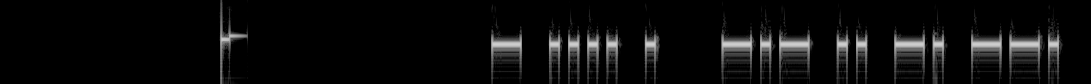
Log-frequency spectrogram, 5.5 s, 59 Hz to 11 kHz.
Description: Morse code, heard as a keyed tone, about 25 wpm, 700 Hz. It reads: THE KING
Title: Sentences from Top 1000 Words - Review Part 3 - 25wpm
